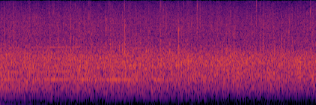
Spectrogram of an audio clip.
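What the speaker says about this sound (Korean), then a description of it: "박수로 하나님께 영광을." A church congregation at a Wednesday worship service applauds with dense, steady, sustained clapping that fills the room at an even level.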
